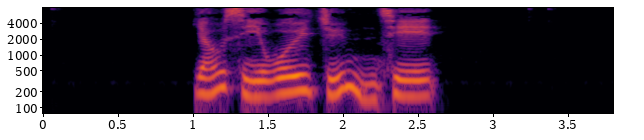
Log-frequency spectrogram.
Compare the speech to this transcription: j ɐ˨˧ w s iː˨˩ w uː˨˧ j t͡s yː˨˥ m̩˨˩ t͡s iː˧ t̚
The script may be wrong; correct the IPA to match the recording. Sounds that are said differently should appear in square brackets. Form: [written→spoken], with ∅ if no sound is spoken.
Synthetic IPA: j ɐ˨˧ w s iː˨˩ w uː˨˧ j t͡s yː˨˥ m̩˨˩ [t͡s→t͡sʰ] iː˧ t̚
